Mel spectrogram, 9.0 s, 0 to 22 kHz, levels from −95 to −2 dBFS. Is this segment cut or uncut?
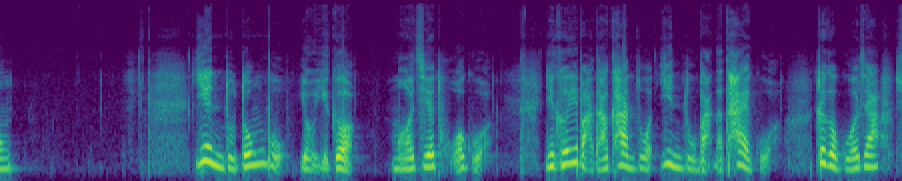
uncut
